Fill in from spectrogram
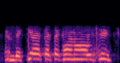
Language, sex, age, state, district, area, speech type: Odia, female, 45-60, Odisha, Sundergarh, rural, conversation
